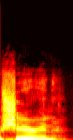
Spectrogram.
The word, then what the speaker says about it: Charron: So it is Charron. Okay. Yeah. Like Sharon, like SHA.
